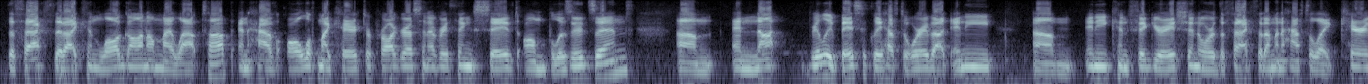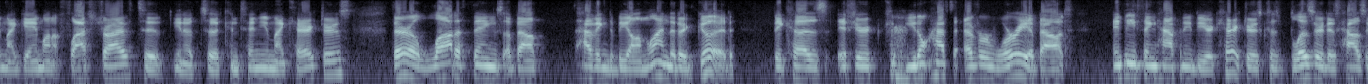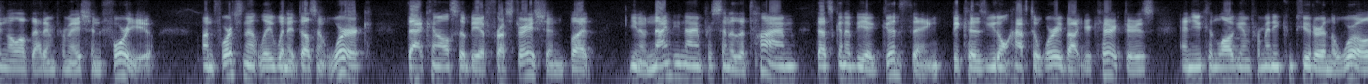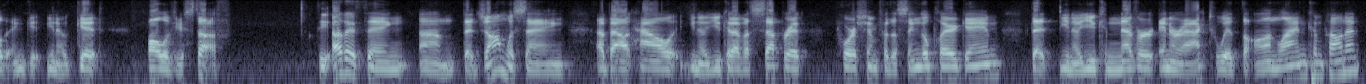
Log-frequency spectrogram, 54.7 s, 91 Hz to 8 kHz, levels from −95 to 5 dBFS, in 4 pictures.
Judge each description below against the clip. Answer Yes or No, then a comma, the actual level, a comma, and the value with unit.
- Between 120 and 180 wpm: No, fast, 205 wpm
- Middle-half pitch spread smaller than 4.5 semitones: Yes, average, 2.9 semitones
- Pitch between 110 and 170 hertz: Yes, low, 115 Hz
